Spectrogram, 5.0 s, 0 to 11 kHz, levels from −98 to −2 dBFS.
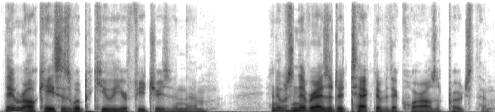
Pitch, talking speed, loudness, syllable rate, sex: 105 Hz, 240 wpm, -19 LUFS, 7.8 syllables/s, male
